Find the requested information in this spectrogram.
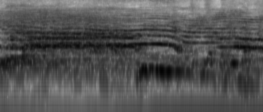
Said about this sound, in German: Die Kinder rufen fröhlich den Kasper.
